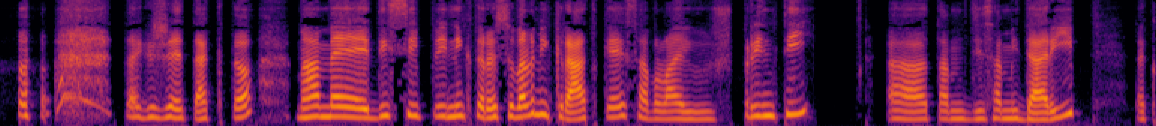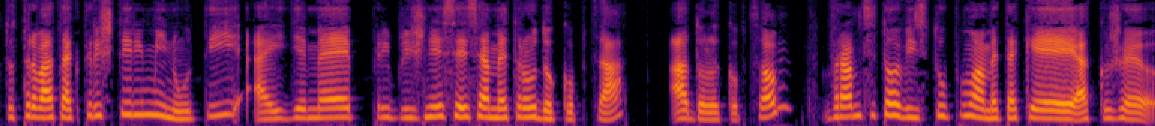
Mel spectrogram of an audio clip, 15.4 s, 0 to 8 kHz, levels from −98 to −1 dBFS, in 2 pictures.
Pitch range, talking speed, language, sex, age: 190-235 Hz, 150 wpm, Slovak, female, 30-49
